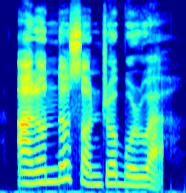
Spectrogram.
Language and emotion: Assamese, neutral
